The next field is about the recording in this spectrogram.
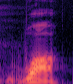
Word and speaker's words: Roy: It looks like Roy. – Yeah. – It's not. It's French, and French is a beautiful language.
